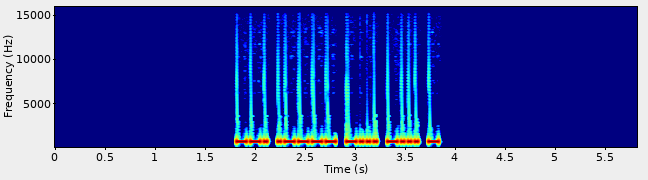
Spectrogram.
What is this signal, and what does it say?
Morse code, heard as a keyed tone, about 34 wpm, 700 Hz. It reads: G1BBT
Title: DXCC-100 Call Signs - 5 Characters - 35wpm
